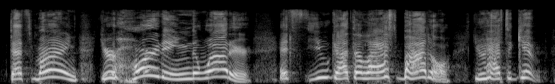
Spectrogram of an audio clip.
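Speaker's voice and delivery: high, drawn-out mock outrage over water; fighting shopper. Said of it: "people are fighting you for the bottled water".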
